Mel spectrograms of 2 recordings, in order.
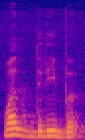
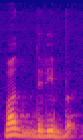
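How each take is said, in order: Both takes have the same delivery.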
